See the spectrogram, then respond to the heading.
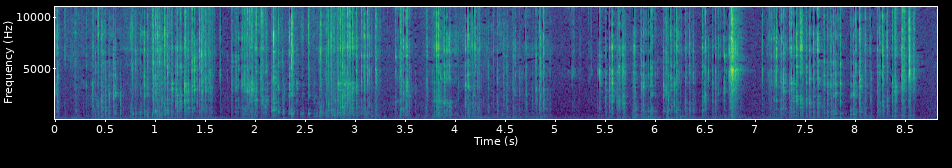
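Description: Fingers with long nails push and click the thin nested hard plastic rings of a hollow, palm-sized rainbow telescoping star fidget toy held close to the mic. The result is a dense, quiet stream of bright, dry plastic clicks and scratchy rattles that come in bursts with brief pauses. A few sharper, louder clicks stand out near the end.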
